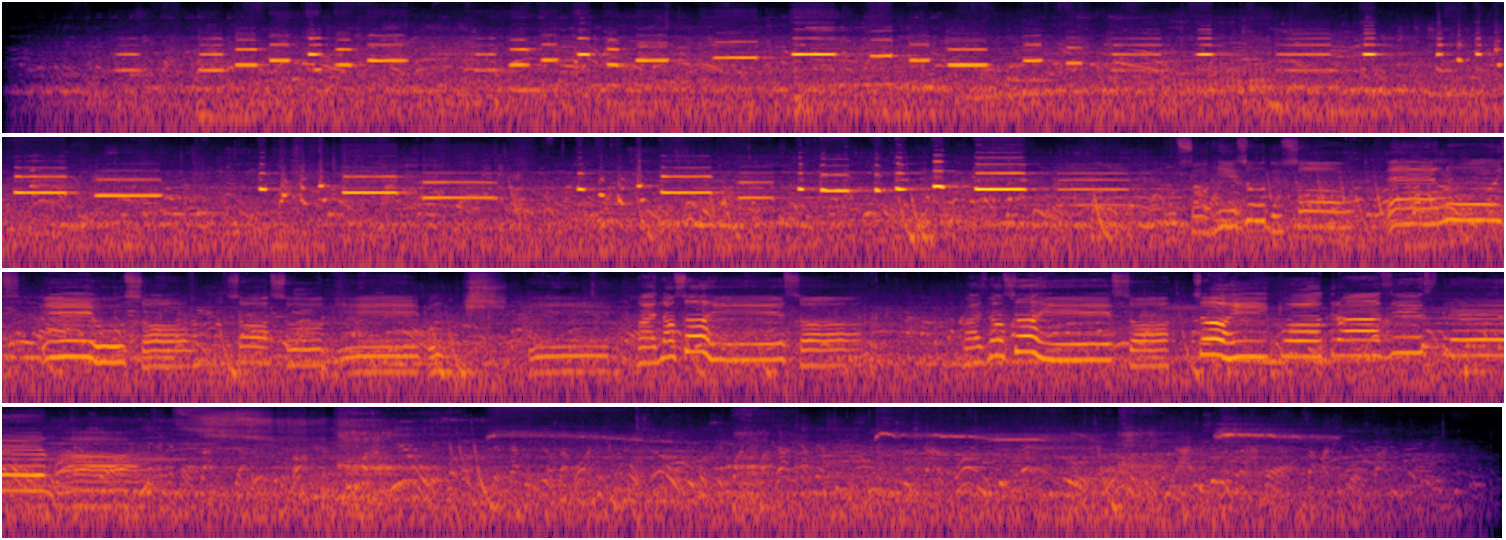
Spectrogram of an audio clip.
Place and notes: Calçadão de Londrina: Vendedor de flautas e artesanatos - Vendedor de flautas e artesanatos / Flute and craft seller
Panorama sonoro: Descrição do contexto da gravação: Vendedor informal de artesanato e instrumentos musicais instalado no Calçadão nas proximidades da Praça Willie Davids tocava uma música de sua autoria utilizando uma flauta de cano feito por ele mesmo. Ao entorno, lojas anunciavam produtos e promoções a partir de caixas amplificadoras. Outros vendedores informais paravam para conversar e outros poucos pedestres demonstravam interesse pelos produtos vendidos ou pela música tocada.
Sound panorama:
Informal seller of handicrafts and musical instruments installed on the Boardwalk near Willie Davids Square played a song of his own using a pipe made by himself. In the surroundings, stores announced products and promotions from amplifiers. Other informal salespeople stopped to talk, and a few other pedestrians were interested in the products sold or the music played.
